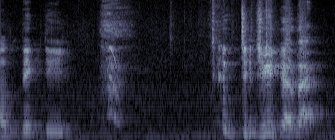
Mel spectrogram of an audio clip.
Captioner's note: father scoffs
